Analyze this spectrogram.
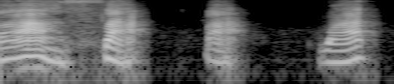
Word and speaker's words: ศตวรรษ: เป็น ศตวรรษ นะ คะ คำ นี้ อ่าน ว่า สะ ตะ วัส นะ คะ สิ่ง ทอ รี่ นะ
